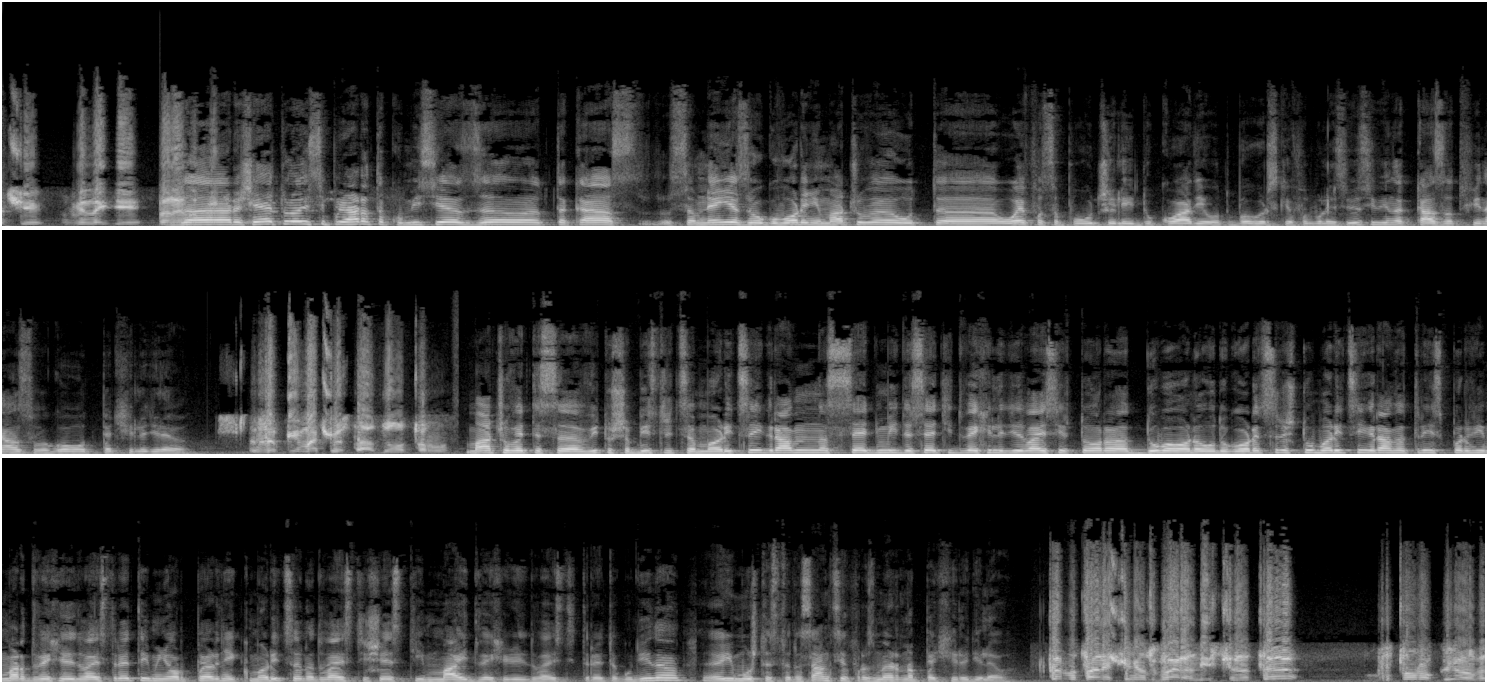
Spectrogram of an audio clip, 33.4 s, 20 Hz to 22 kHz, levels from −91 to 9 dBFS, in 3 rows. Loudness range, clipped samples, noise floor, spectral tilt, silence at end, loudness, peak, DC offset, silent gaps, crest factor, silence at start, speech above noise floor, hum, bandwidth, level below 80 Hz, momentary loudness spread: 5 LU; under 0.1%; -42 dBFS; -4 dB/octave; 0 s; -15 LUFS; 0 dBFS; under 0.1%; none; 14 dB; 0 s; 27 dB; none; 14.5 kHz; -46 dBFS; 9 LU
